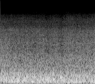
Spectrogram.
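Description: Strong wind in central Kazakhstan buffeting the microphone, a loud, continuous low roar with no breaks, heard close and alone.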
